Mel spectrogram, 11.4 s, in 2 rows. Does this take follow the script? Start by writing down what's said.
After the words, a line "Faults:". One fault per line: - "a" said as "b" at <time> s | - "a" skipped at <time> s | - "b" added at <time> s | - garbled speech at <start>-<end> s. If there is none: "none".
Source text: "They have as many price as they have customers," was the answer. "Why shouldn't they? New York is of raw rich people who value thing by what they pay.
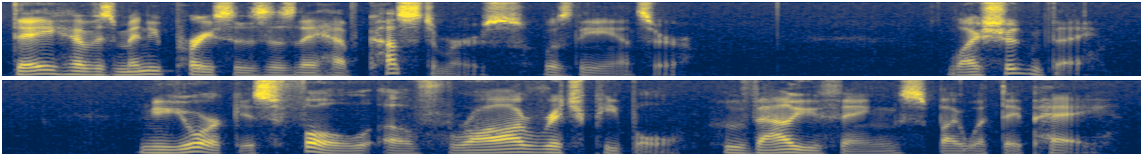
"They have as many prices as they have customers," was the answer. "Why shouldn't they? New York is full of raw rich people who value things by what they pay.
Faults:
- "price" said as "prices" at 0.8 s
- "full" added at 7.0 s
- "thing" said as "things" at 9.8 s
